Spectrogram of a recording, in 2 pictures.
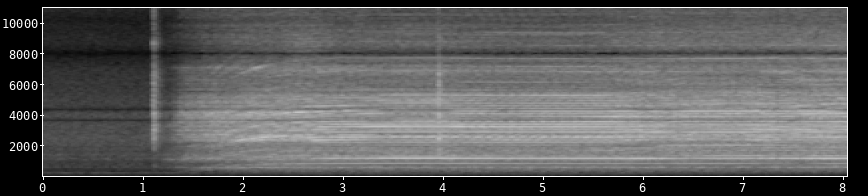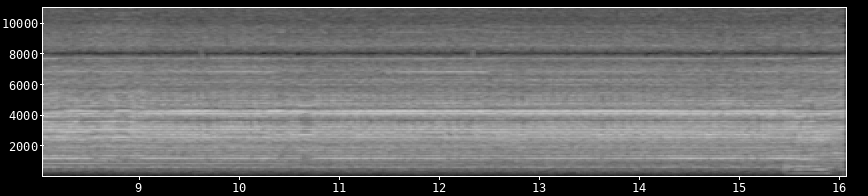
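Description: Handheld hair dryer switched on with a click about a second in, its motor spinning up with a rising whine and then running at a steady high whine over the blowing air.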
